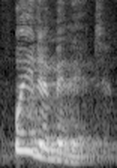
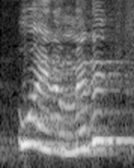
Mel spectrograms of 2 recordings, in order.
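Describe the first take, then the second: First: Said in the usual way. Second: High, hammed-up British schoolboy; amateur British boy voice, pitched way up; British accent. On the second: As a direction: try on a piping British accent. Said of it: "try to do it with a British accent".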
